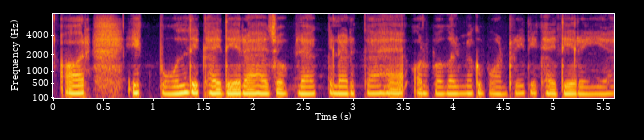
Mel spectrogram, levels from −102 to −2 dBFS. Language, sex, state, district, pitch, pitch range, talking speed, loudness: Hindi, female, Bihar, West Champaran, 200 Hz, 185-210 Hz, 235 wpm, -17 LUFS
